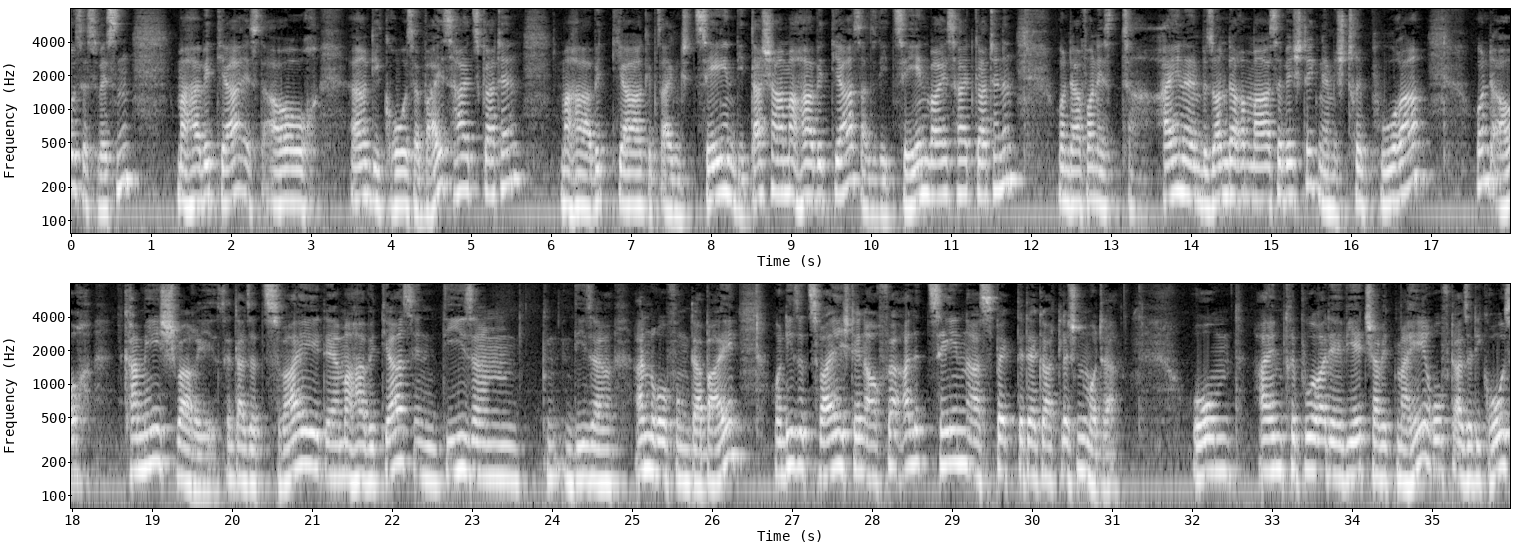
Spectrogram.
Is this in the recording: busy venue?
no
